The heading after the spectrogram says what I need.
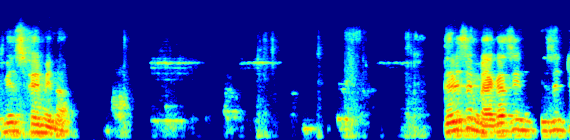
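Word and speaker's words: féminine: You add E at the end and the N is pronounced. Feminine. From where comes the word feminine?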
